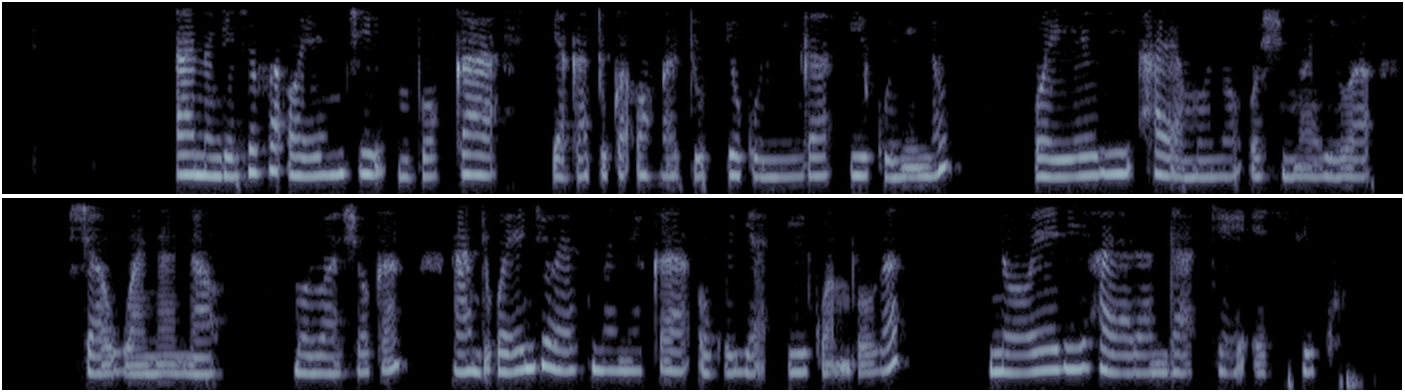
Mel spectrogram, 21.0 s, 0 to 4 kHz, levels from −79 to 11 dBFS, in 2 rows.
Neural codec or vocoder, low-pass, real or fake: none; 3.6 kHz; real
